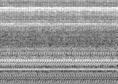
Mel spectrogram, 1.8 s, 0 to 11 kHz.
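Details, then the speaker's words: Mantus scuba diving compressor running with filtration chamber below 800 psi, pressure valve closed so no air flows to the cylinder: steady, even hum with constant mid-pitched tone, no knocks; normal running. "so the compressor is on the pressure here is below 800 psi so no air is coming out"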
